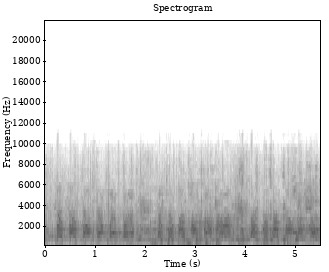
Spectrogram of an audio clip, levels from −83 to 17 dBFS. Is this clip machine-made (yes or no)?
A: no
